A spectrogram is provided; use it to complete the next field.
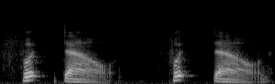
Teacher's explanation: you're really going to say foot and then move right into that d sound in down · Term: co-articulation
